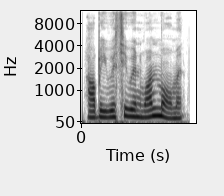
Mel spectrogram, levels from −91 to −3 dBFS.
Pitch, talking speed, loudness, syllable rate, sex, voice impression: 190 Hz, 290 wpm, -14 LUFS, 7.5 syllables/s, female, very feminine, very adult-like, slightly middle-aged, slightly thin, relaxed, weak, slightly dark, hard, slightly clear, fluent, slightly raspy, cute, very intellectual, slightly refreshing, very sincere, very calm, very friendly, very reassuring, very unique, elegant, slightly wild, very sweet, slightly lively, kind, slightly intense, modest, slightly light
